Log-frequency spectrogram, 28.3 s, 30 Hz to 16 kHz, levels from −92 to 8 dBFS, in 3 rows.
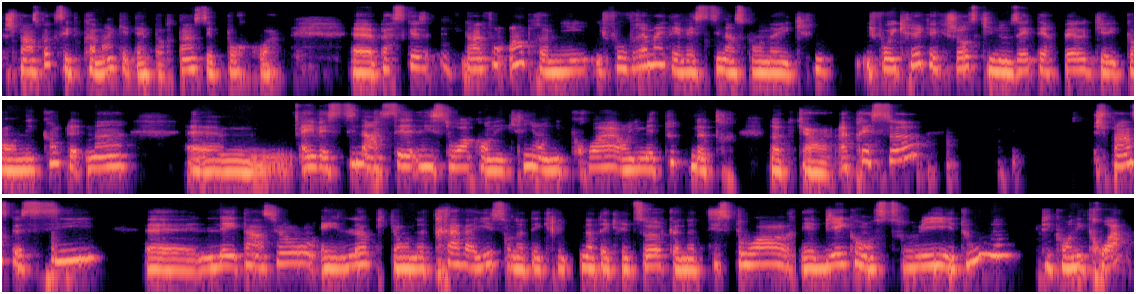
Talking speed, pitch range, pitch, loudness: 180 wpm, 150-195 Hz, 170 Hz, -21 LUFS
